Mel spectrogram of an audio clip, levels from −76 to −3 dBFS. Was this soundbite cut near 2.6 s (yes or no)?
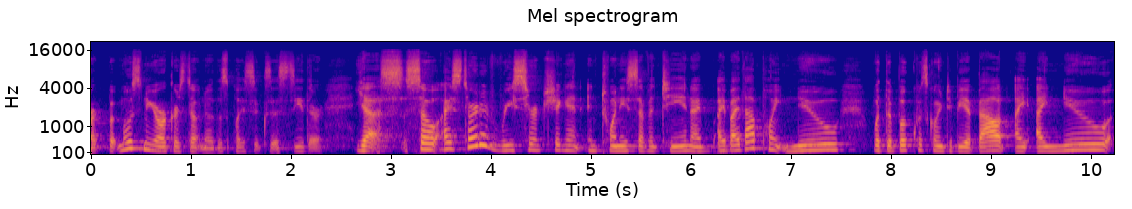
yes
